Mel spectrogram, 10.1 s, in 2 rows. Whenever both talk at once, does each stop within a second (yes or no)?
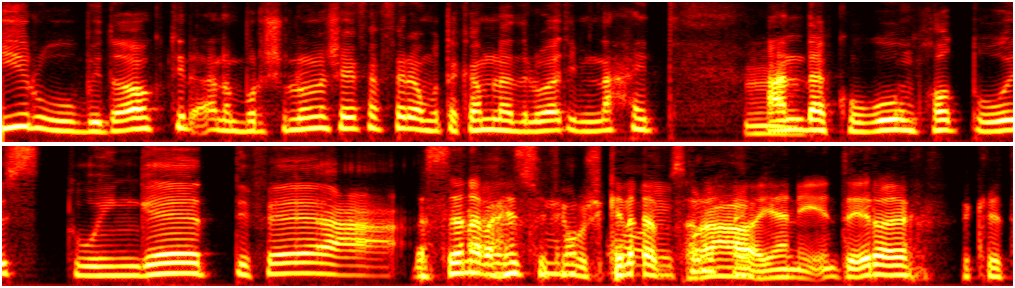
no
